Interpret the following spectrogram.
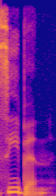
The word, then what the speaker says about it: sieben: Seven is sieben, seven. Sounds like sieben. Stress the first syllable.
